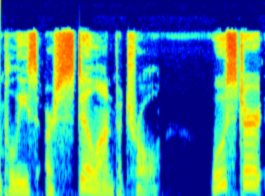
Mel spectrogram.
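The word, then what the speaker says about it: Wooster: Worooster is apparently Worcester rhymes with rooster not.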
